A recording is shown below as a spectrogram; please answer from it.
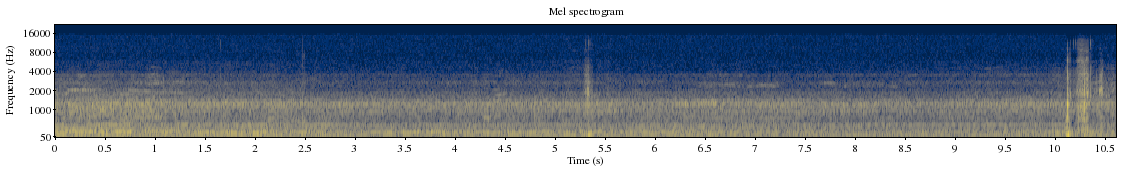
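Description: Steady low drone of a ferry's engines and machinery heard from inside the passenger cabin during a sea crossing, with a single click about five seconds in.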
